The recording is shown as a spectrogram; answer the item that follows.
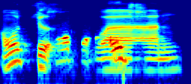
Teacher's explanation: Udwan dal sukun, ini termasuk huruf qalqalah ya, dibaca memantul.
